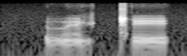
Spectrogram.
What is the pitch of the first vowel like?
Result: low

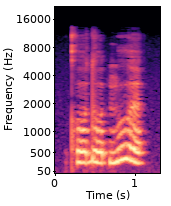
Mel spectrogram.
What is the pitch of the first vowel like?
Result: rising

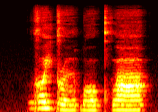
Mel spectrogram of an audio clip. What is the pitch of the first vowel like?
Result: high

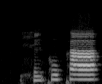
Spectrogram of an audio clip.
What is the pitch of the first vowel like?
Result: low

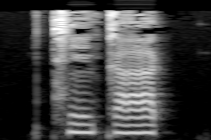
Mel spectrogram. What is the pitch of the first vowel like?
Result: high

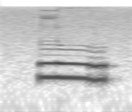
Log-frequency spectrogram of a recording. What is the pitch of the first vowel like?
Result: low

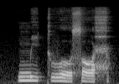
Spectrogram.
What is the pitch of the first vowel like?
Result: falling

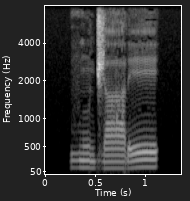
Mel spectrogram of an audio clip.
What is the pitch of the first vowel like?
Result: low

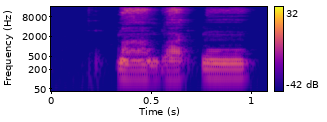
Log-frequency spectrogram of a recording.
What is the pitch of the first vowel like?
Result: low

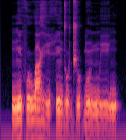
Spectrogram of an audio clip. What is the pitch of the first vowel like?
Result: high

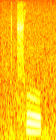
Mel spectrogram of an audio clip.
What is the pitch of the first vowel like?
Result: low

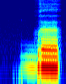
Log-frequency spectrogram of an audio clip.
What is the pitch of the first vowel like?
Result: low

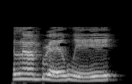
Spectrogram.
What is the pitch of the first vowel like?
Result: high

